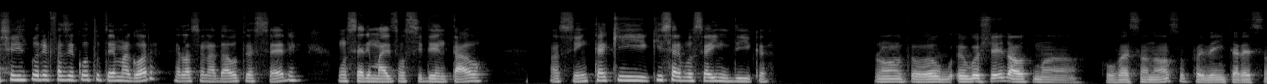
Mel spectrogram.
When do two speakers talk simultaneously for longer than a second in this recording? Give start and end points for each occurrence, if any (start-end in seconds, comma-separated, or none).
none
